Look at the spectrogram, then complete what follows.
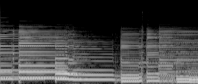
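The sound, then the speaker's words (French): A clean, dry electric guitar with no reverb plays a short phrase of struck chords and notes, each ringing with bright harmonics before the next change, at a steady, fairly loud level with no voices. “Voilà, donc on n'a pas de réverb, donc ça sonne un peu sec comme ça.”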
